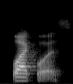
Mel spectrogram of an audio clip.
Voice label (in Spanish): Voice Acting es F0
